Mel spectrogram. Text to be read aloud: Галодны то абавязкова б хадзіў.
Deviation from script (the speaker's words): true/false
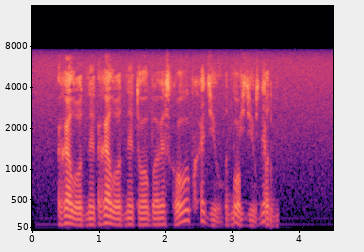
true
